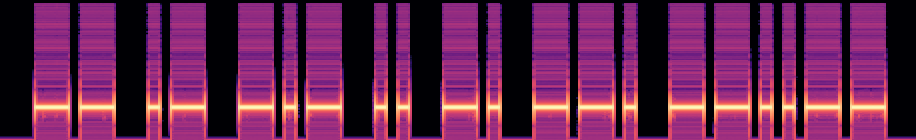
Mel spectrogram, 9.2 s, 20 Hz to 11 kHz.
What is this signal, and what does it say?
Morse code, heard as a keyed tone, about 10 wpm, 800 Hz. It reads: MAKING,
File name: ANGLAIS texte clair 3 vitesse 10 mots minute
